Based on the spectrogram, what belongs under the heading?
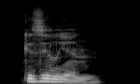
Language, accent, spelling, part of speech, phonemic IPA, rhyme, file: English, Australia, gazillion, noun, /ɡəˈzɪljən/, -ɪljən, En-au-gazillion.ogg
- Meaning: An unspecified large number (of)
